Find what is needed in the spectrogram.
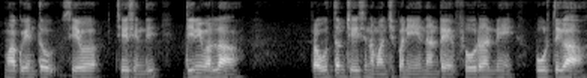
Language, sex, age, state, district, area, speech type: Telugu, male, 18-30, Telangana, Nalgonda, urban, spontaneous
